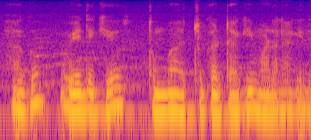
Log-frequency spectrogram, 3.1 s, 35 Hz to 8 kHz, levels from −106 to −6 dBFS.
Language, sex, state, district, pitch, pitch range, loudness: Kannada, male, Karnataka, Mysore, 110 Hz, 105-115 Hz, -29 LUFS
